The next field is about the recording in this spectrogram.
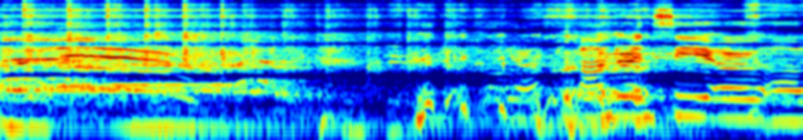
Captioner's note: cheers and applause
